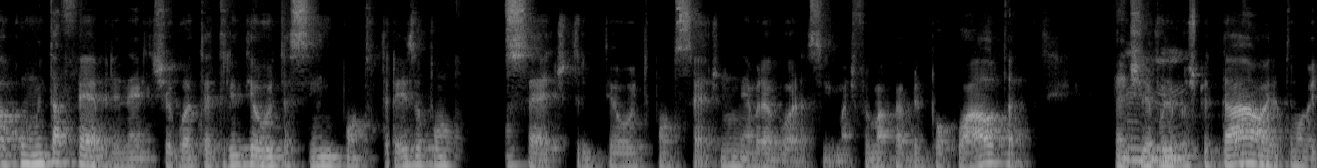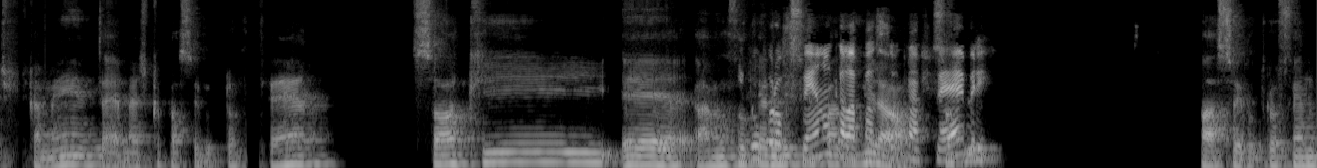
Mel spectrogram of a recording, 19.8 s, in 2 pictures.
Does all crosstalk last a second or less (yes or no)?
no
